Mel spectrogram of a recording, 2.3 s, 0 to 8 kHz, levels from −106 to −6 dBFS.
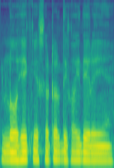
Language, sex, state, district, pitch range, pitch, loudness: Hindi, male, Uttar Pradesh, Saharanpur, 100-105 Hz, 100 Hz, -15 LUFS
